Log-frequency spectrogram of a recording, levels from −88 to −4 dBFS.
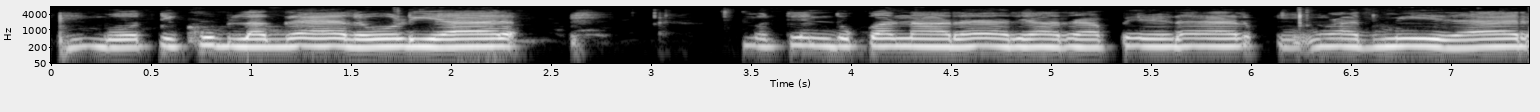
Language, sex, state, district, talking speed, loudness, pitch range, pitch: Rajasthani, male, Rajasthan, Churu, 155 wpm, -14 LUFS, 215-230 Hz, 220 Hz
